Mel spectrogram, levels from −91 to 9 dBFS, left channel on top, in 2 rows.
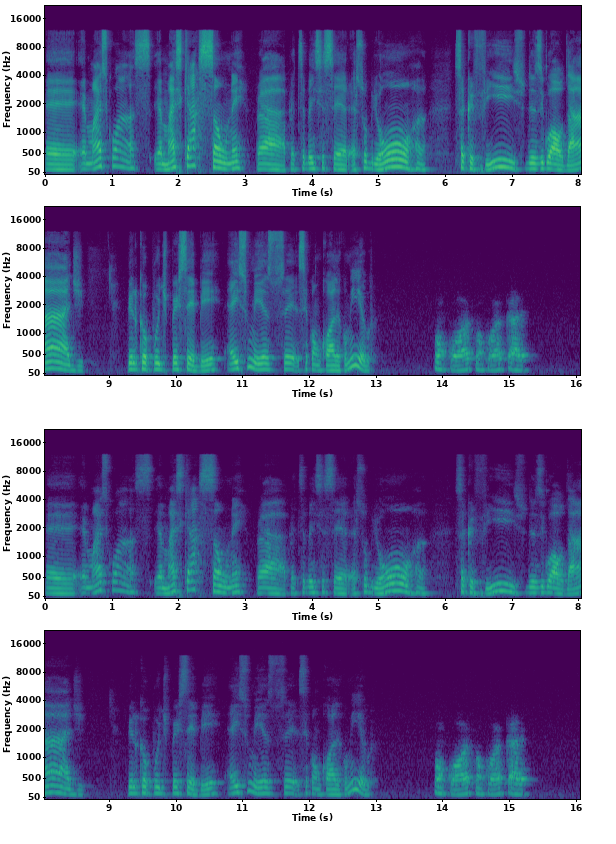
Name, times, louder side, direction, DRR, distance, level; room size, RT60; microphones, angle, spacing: voice 1, 0.0-5.8 6.2-8.6 9.3-13.0, left 7 dB, 85° left, 0.4 m, -26 dB
voice 2, 13.9-15.2, equal, 10° right, 1.0 m, -30 dB
4.7 x 3.0 x 3.5 m
head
